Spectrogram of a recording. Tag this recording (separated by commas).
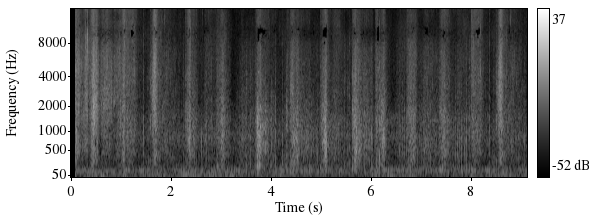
footsteps on snow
